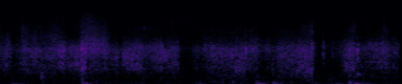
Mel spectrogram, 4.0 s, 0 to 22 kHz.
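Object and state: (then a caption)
Toilet paper roll being rubbed and squeezed. A pink paper toilet roll with a visible hollow cardboard core is held in both hands while fingertips rub and squeeze it and unroll sheets from it. A steady, bright, crinkly rustle is heard, concentrated around 2 kHz. It dips briefly near 1.9 s and 3.2 s.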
